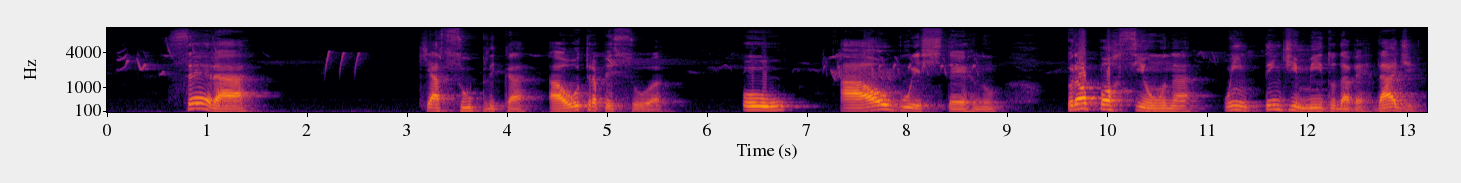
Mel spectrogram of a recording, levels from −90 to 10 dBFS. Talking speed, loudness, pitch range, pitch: 75 wpm, -24 LUFS, 90-145 Hz, 105 Hz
